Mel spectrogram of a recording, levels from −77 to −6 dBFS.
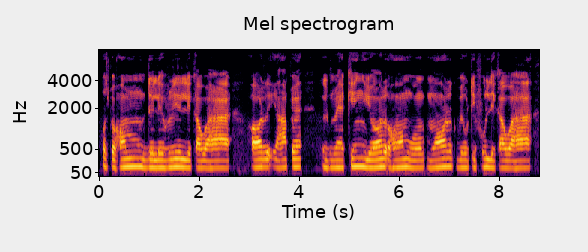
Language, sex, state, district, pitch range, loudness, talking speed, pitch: Hindi, male, Jharkhand, Garhwa, 130-145 Hz, -17 LUFS, 125 wpm, 135 Hz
